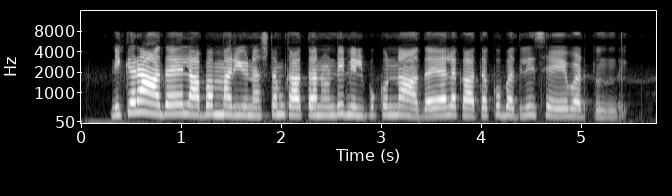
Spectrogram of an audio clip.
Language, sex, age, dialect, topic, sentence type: Telugu, male, 56-60, Telangana, banking, statement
